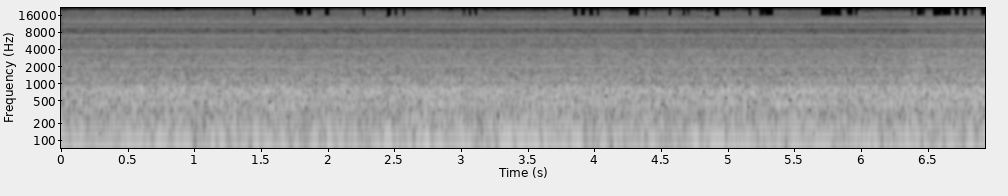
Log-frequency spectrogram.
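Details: Heatsource/Propex LPG motorhome heater after cleaning and service: a steady, even roar of fan and burner with no clicking, surging or rattling. It runs normally, with outlet air over 100 degrees.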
